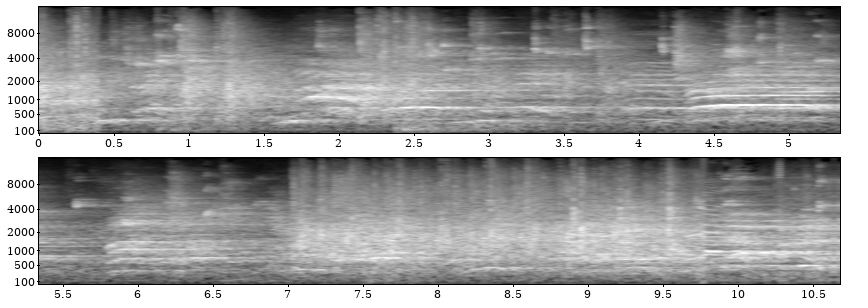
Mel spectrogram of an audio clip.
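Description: Live basketball game sound in a gym: a ball bouncing on the hardwood floor, mixed with players' and spectators' voices.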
